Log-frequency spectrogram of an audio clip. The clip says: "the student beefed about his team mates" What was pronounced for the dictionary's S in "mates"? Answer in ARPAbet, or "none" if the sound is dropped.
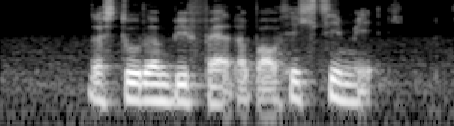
none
